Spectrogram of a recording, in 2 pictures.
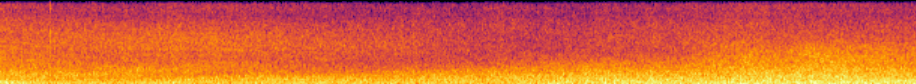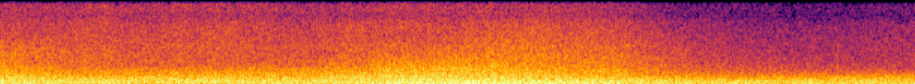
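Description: Rough sea surf breaking and washing up a sand-and-pebble beach: a steady rushing noise that swells louder twice, about halfway through and again later as waves come in.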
